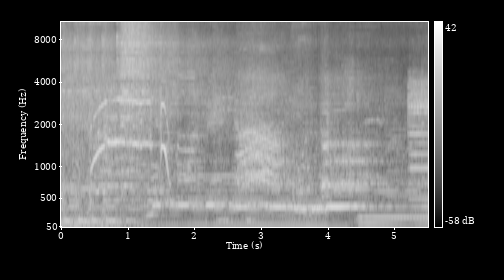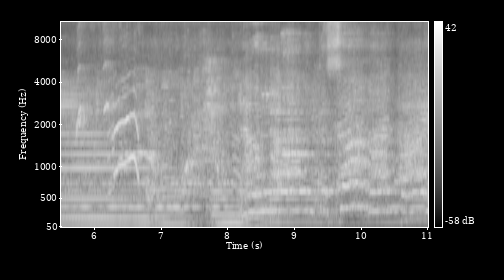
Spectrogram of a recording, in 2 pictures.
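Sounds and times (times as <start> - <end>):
drums: 0.0 - 11.0
electric bass: 0.0 - 11.0
electric guitar: 0.0 - 11.0
person singing: 0.5 - 11.0.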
